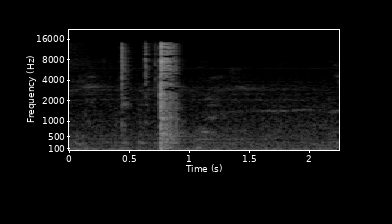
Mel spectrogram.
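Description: A sharp metallic clink of steel tailor's scissors against the sewing table, with two small clicks just before it.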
